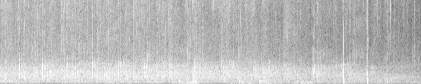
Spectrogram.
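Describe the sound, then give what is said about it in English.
Church audience applauding as a guest pastor is welcomed back to the stage, a dense, steady wash of clapping throughout, easing slightly toward the end with a couple of sharper individual claps. “So would you put your hands together, church, and would you welcome back to our stage Pastor Scott Rideout.”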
